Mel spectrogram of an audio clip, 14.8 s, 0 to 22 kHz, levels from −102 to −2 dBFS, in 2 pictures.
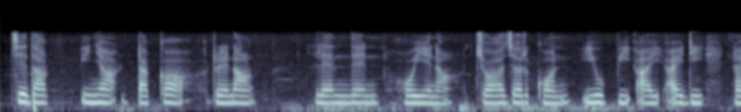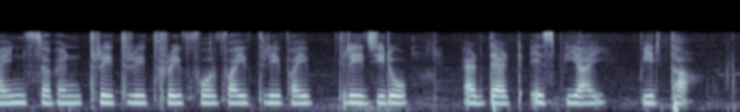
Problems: background sounds at intervals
